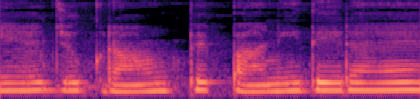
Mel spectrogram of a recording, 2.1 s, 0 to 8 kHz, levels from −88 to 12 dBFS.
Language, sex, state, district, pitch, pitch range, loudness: Hindi, female, Haryana, Charkhi Dadri, 185 Hz, 175-190 Hz, -16 LUFS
